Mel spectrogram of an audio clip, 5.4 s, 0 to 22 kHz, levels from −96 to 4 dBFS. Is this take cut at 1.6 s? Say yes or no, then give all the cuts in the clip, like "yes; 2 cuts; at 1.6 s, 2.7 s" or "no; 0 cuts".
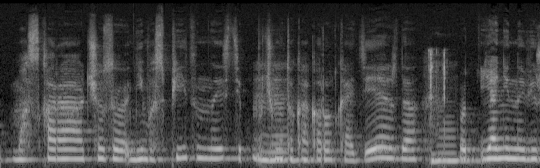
no; 1 cut; at 4.3 s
